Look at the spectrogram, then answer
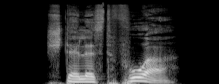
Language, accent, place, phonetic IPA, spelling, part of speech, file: German, Germany, Berlin, [ˌʃtɛləst ˈfoːɐ̯], stellest vor, verb, De-stellest vor.ogg
- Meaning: second-person singular subjunctive I of vorstellen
